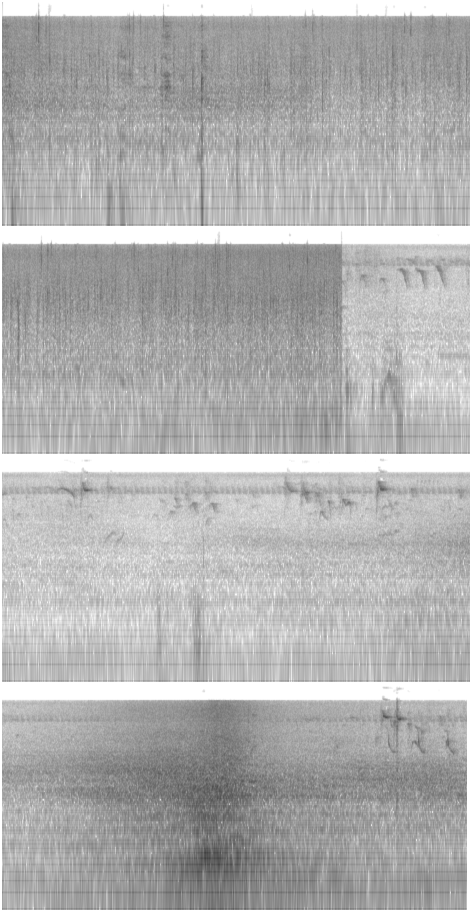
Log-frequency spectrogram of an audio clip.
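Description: Steady hiss of rain for the first part, then an abrupt change to quieter outdoor ambience with birds chirping. A motor vehicle approaches and passes close by, swelling to its loudest a few seconds before the end and then fading.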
